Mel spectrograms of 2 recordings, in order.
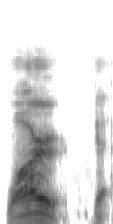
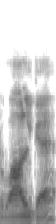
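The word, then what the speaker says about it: वर्ग: Varga. Varga. Not Valga, not Valga.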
